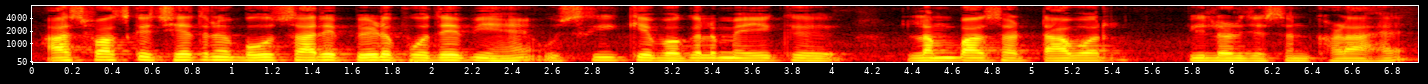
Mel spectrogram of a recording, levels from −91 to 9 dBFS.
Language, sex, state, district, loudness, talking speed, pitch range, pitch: Hindi, male, Jharkhand, Deoghar, -19 LUFS, 190 wpm, 125-145 Hz, 130 Hz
